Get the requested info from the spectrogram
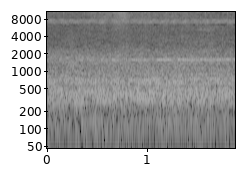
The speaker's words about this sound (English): Like, that helicopter, I think it's a helicopter, it's loud because, you know, blades are keeping it elevated in the air.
